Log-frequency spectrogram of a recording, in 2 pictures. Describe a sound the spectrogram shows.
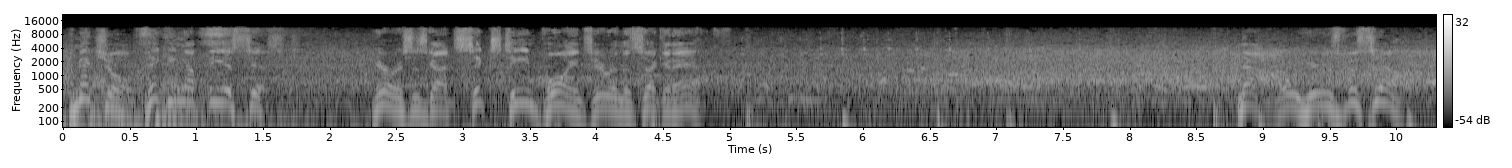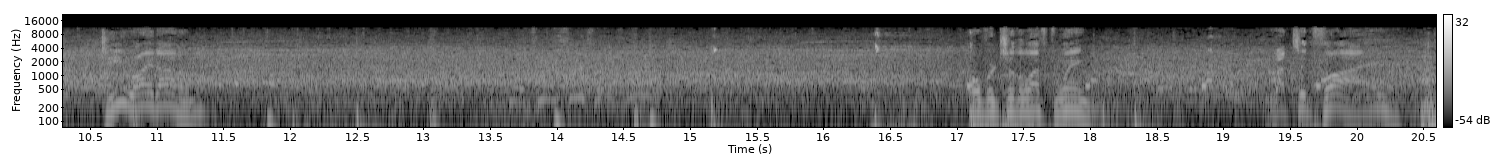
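A crowd cheers and murmurs throughout a large arena.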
